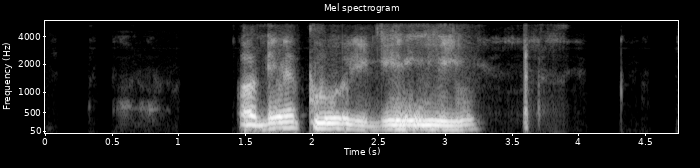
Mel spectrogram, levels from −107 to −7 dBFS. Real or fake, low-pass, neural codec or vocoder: fake; 5.4 kHz; codec, 24 kHz, 1.5 kbps, HILCodec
